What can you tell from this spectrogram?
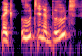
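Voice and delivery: playful mock-Canadian "oot", rising like a question; hammed-up Canadian vowels, lilting upward; Canadian accent. Shown as a demonstration. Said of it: "with a Canadian accent".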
